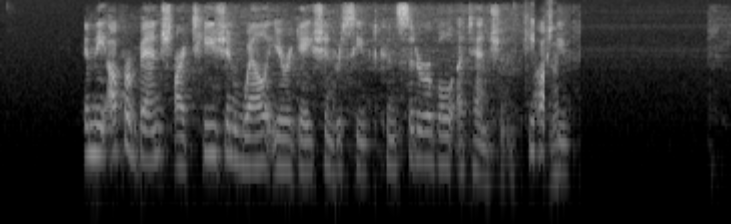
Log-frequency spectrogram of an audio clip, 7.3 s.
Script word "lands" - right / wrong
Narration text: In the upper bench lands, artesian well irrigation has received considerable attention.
wrong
